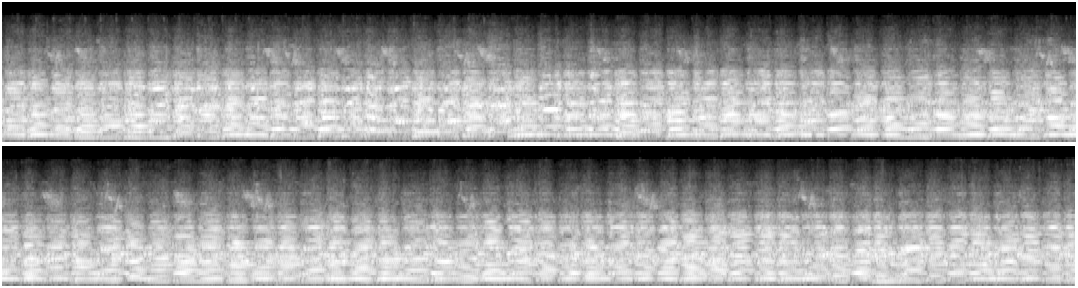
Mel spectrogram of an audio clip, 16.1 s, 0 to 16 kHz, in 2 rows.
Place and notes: Konstanz, Germany - Awesome Cello Guy - Konstanz
June 2012 Street performer on water front.
Kreuzlingen, Switzerland, 17 June 2012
